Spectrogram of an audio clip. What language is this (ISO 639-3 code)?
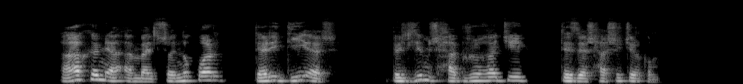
kbd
